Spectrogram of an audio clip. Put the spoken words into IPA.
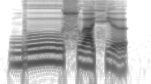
b uː sʷ a fʲ ə

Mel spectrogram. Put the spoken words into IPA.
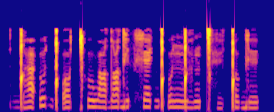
ɡ͡ǃ a˨ ʔ ʊ˦ ǃʼ ɔ˨ ǀʰ ʊ˦ w u˨ dˤ u˧ d i˧ θ x ɛ˦ ǃʼ ʊ˦ ŋ͡ǃ a̤˦ ŋ ǀʰ ɛ̤˨ ǃ ʊ˦ ɡ ɪ˧

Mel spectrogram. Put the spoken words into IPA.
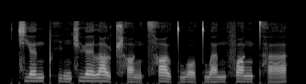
t͡ɕ j ɛ˥ n pʰ i˧˥ ŋ ɕ ɥ ɛ˥ l ɑ˥˩ ʊ̯ ʈ͡ʂʰ ɑ˨˩ ŋ t͡sʰ ɑ˥˩ ʊ̯ t̪ w ɔ˨˩ t̪ w a˧˥ n f ɑ˥ ŋ t̪ʰ ä˧˥

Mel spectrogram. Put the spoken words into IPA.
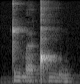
ʈ i m ɜ ǃʰ i m

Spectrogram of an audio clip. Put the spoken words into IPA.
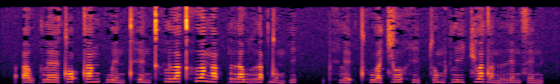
ʔ a˨˩ w k l ɛː˧ t ɔ˥˩ ʔ t a˥˩ ŋ k w e˩˦ n tʰ e˩˦ n kʰ l ɯ˦˥ a̯ kʰ ɯ˥˩ a̯ ŋ a˦˥ k̚ p r a˥˩ w r a˥˩ k̚ d o˩˦ m ʔ i˥˩ t̚ | pʰ l e˨˩ ʔ tʰ u˧ a̯ t͡ɕ ɤː˦˥ h iː˨˩ p̚ s o˧ m k l iː˧ t͡ɕ u˥˩ a̯ d a˨˩ n r e˧ n s e˨˩ n

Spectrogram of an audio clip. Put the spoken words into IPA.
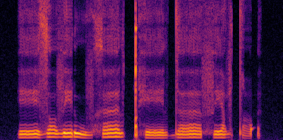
eː˧ z ɔ˦ v e˦ ɾ uː˨ v x ɜː˦ l ǃʰ eː˨ l d ɜː˧ f e˧ v tˤ ɜ˨ ʔ

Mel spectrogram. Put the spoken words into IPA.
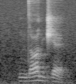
n d ɑ n d͡ʒ æ

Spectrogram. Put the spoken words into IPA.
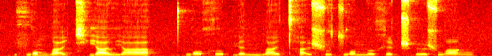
f w ɔ˥˩ m w a̰˨˩ ɪ̯ t͡ɕʰ j ä˥˩ l j ä˧˥ | pʰ w ɔ̰˨˩ x ɤ˧˥ p ɥ ɛ˧˥ n m w a˧˥ ɪ̯ t̪ʰ a̰˨˩ ɪ̯ ʂ u˧˥ t͡s w ɔ˥˩ n̪ ɤ˧˥ x e˧ ɪ̯ ʈ͡ʂʰ ɻ̩˧˥ ʂ w ɑ˥ ŋ

